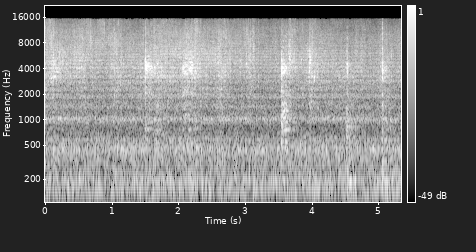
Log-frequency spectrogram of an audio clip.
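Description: Sliced bell pepper, onion and garlic sizzling steadily in a hot wok while being tossed with metal tongs, which scrape and click against the pan several times.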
